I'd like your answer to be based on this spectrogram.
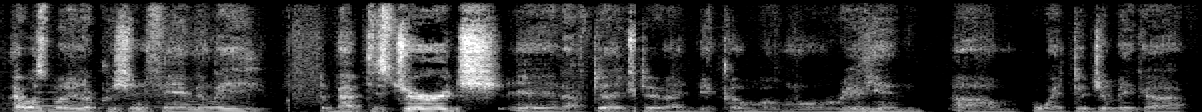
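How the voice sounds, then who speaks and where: Man, from Haiti, measured interview answers, roomy distant sound, faint music. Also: mid-range voice, steady tone. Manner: measured, plain, with some hesitations. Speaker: guest, community director.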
